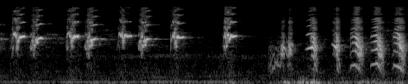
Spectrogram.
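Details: Javan myna in daytime song before a house, giving a run of sharp whistled notes roughly every quarter second, then a faster series of harsh, buzzy chattering notes.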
